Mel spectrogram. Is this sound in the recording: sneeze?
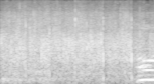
no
